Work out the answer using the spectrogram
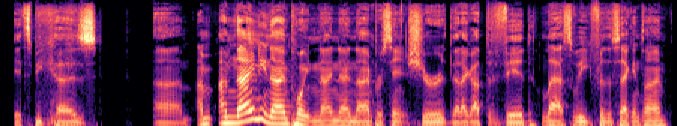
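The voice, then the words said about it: Stuffy, slightly odd voice. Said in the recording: “if my voice sounds a little weird, and I sound a little stuffy.”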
